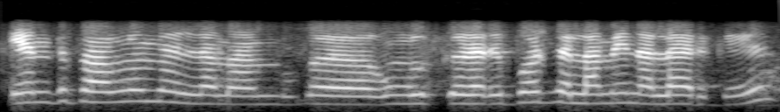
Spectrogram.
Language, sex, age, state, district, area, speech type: Tamil, female, 30-45, Tamil Nadu, Nagapattinam, rural, conversation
